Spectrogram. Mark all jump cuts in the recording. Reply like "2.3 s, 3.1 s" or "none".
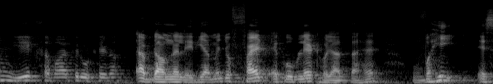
1.2 s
